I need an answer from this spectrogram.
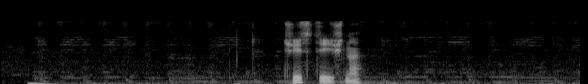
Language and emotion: Russian, neutral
